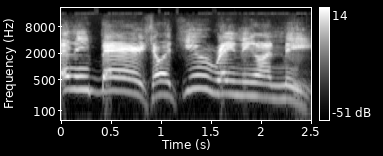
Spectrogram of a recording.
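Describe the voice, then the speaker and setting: Someone does a put-on character voice at a fairly high pitch and a moderate pace. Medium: read story. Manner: gentle, warm.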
